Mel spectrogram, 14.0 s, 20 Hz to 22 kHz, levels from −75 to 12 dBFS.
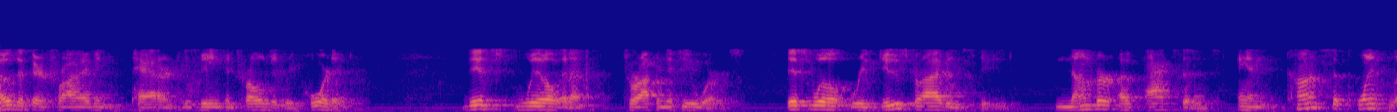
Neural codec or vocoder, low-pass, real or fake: codec, 24 kHz, 6 kbps, HILCodec; 3.6 kHz; fake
